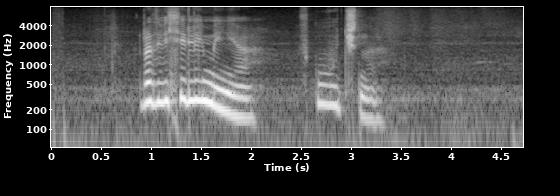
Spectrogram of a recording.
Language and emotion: Russian, sad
